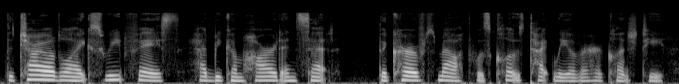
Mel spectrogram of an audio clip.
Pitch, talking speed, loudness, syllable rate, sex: 180 Hz, 170 wpm, -19 LUFS, 4.7 syllables/s, female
